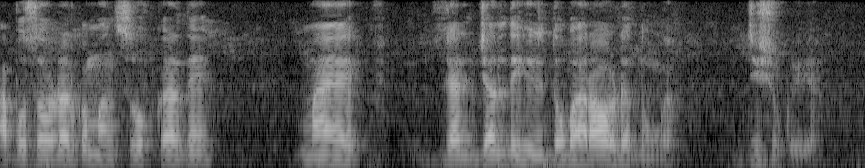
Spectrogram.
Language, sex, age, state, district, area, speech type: Urdu, male, 45-60, Maharashtra, Nashik, urban, spontaneous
